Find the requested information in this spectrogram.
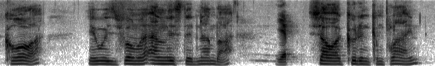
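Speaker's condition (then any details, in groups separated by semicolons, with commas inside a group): Cerebral palsy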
